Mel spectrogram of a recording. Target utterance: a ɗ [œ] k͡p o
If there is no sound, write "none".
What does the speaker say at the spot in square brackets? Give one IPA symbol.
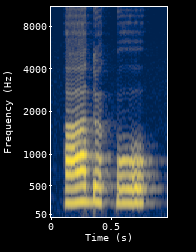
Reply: œ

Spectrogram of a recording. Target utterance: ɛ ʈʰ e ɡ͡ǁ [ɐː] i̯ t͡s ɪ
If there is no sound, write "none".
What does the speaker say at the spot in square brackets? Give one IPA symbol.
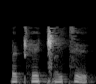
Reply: ɐ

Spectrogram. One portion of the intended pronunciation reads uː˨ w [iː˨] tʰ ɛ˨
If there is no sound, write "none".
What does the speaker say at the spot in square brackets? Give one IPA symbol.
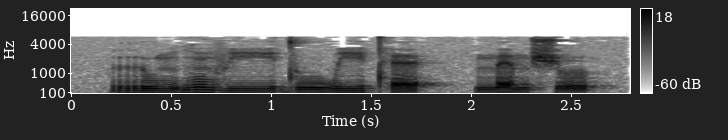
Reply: iː˦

